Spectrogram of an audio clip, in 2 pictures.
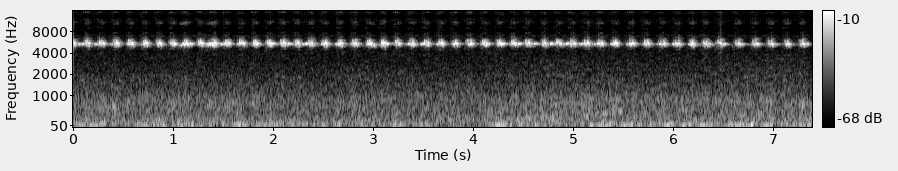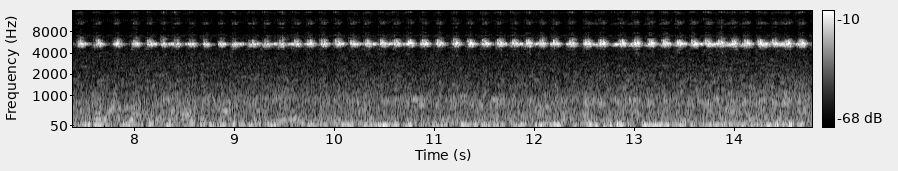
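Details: Night-time crickets chorusing in Walnut, California, giving a continuous shrill trill of rapid, evenly repeated pulses with a soft low background hum.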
